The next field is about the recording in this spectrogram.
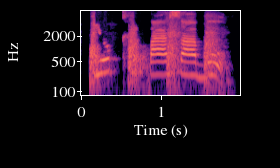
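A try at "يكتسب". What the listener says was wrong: Mumtaz.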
